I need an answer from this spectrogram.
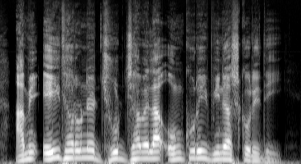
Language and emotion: Bengali, neutral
